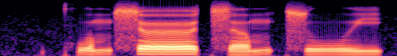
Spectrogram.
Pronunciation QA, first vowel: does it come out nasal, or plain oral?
oral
